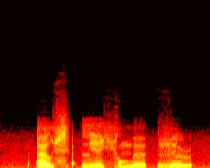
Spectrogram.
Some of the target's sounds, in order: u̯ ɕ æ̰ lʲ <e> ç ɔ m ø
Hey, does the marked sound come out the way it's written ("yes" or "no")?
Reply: yes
